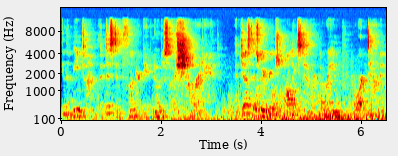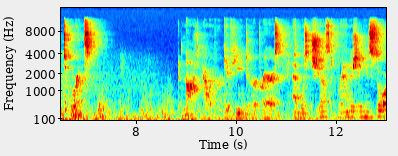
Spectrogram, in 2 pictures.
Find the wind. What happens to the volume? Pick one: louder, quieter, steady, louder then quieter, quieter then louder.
louder then quieter.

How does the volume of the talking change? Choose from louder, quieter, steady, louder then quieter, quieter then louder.
steady.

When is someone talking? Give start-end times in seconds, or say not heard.
0.0-7.2, 8.8-12.9.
